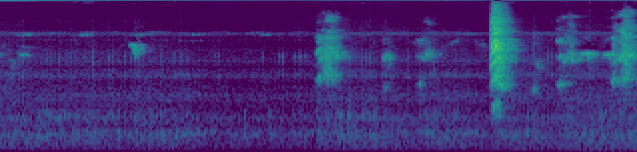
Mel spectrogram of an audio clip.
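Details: A forest flock of Maroon-bellied parakeets (Pyrrhura frontalis) feeding on bananas gives harsh, scratchy screeches in short bursts, with a loud cluster near the end and faint chirps between.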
